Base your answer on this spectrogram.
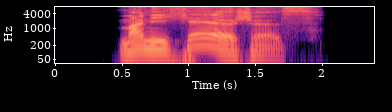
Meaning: strong/mixed nominative/accusative neuter singular of manichäisch
- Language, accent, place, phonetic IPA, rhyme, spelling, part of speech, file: German, Germany, Berlin, [manɪˈçɛːɪʃəs], -ɛːɪʃəs, manichäisches, adjective, De-manichäisches.ogg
